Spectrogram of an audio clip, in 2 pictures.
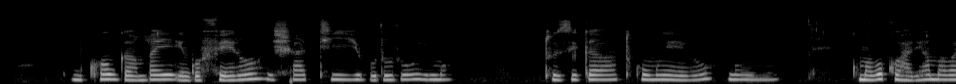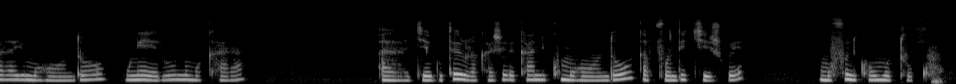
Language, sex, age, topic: Kinyarwanda, female, 25-35, finance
